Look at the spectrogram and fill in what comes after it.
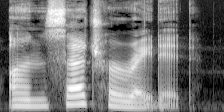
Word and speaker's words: unsaturated: 接着后面的 ae 发 a 的音，念作 ray，那并且会把这里的 t 弱化，所以这个字念作 unsaturated unsaturated。好，以上就是发音的部分，那我们就再来念一次句子吧。 One recent study found that drinking full-fat dairy was associated with a lower risk of diabetes. So while unsaturated fats are better, saturated fats aren't entirely useless.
